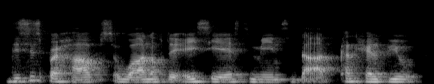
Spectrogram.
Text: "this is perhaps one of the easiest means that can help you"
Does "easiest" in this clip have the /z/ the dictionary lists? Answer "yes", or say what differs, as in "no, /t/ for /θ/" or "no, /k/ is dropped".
no, /s/ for /z/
